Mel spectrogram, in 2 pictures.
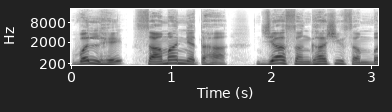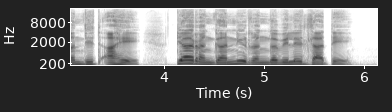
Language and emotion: Marathi, neutral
